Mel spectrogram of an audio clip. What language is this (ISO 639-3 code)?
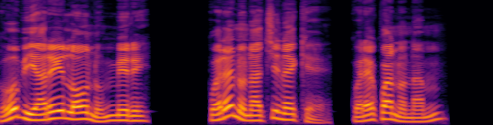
ibo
